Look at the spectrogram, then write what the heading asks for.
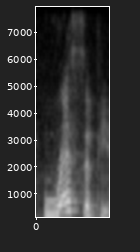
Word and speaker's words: recipe: this very good recipe recipe now even though it finishes with an e we say it is if it really finished with an i okay recipe okay one more time very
